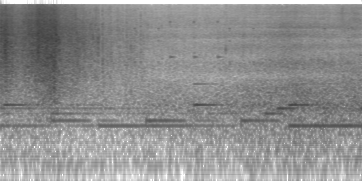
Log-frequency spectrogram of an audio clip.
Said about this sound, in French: La tempête de la veille a totalement disparu. La mer est calme, bleu clair, presque transparente.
